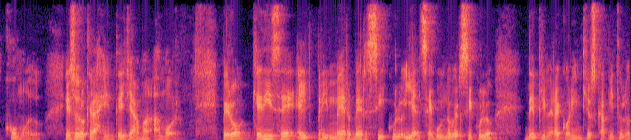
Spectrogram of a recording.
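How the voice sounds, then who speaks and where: A man preaching a sermon, teaching from the Bible with rhetorical questions and quoting scripture in a quieter, lower voice.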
